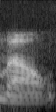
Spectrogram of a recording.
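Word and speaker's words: Noé: is I'll I'll cut you some slack, but Noah, N O A H, as opposed to N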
